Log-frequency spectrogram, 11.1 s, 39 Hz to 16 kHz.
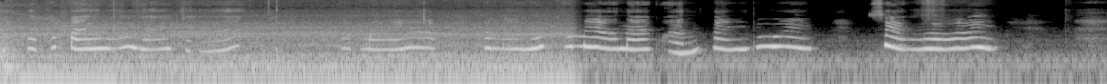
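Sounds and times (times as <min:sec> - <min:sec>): car engine rumbling: 0:00.0 - 0:06.0.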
